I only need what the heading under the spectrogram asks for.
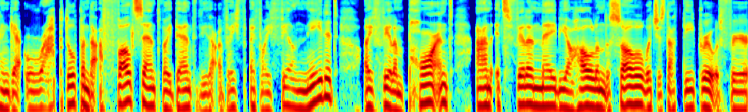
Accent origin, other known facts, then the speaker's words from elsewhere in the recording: Ireland; And being Irish, I'd like to say that we're really sound, nice people in general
